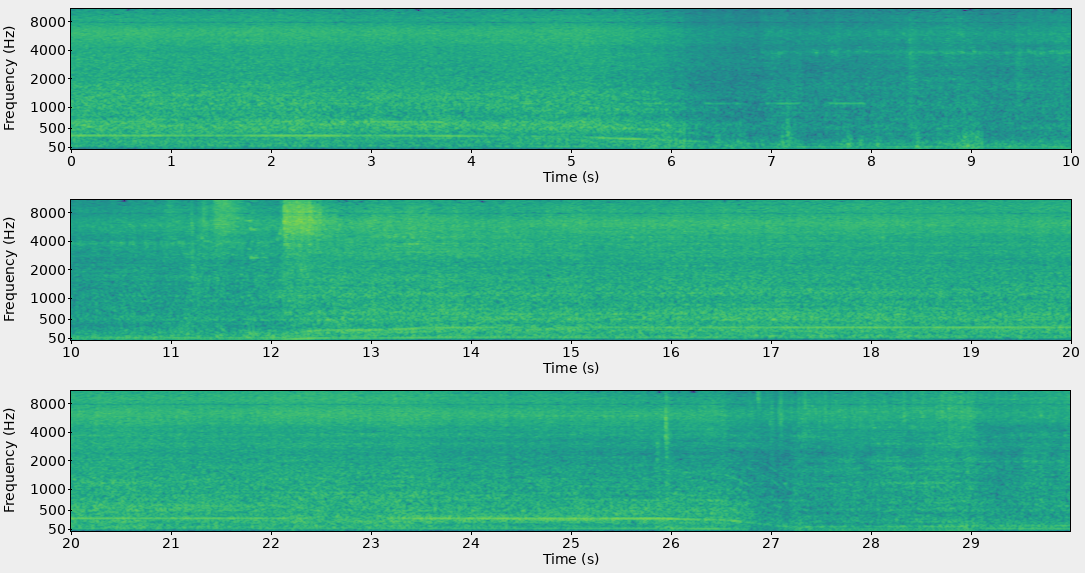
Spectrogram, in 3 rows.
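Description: Mack E7 diesel dump truck running at raised speed with a steady whine, which winds down about five seconds in. After a short air hiss about twelve seconds in, the whine climbs back and holds, then winds down again near the end.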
